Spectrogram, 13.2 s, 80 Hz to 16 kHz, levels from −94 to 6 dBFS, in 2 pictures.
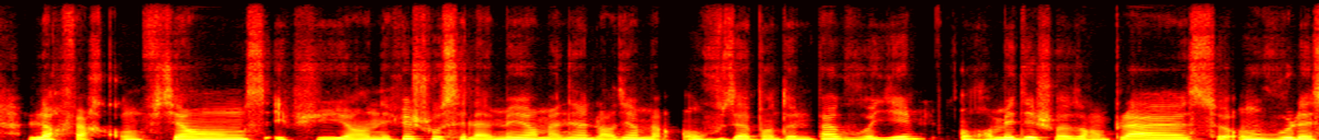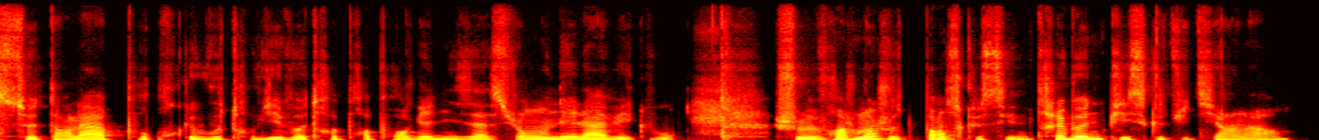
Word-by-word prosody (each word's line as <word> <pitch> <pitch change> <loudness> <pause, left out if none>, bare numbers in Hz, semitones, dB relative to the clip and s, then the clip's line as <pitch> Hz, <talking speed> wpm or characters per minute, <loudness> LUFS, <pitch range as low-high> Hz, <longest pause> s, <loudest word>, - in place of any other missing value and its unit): leur 195 +2 +4
faire 170 - -3
confiance 210 +5 +1
et 190 - -2
puis, 175 -2 -2
en 170 +1 +2
effet, 175 +11 +1
je 260 - -4
trouve 250 -1 0
c'est 220 -4 -3
la 160 -2 +1
meilleure 205 +5 +5
manière 190 +4 +3
de 210 - +2
leur 155 - 0
dire 220 +5 +3
«Mais 180 -5 +3
on 175 - +1
vous 185 +2 -3
abandonne 175 0 +1
pas 265 +6 +1
vous 245 - -4
voyez? 200 +9 0 0.2
On 185 - +3
remet 185 +5 +5
des 210 0 +4
choses 185 -3 -2
en 165 -1 -1
place, 225 +3 +1
on 190 +1 +6
vous 190 +1 +3
laisse 190 -1 +2
ce 190 - -1
temps-là 180 +4 -1
pour 225 -2 -11
que 205 - -2
vous 175 -2 -3
trouviez 170 +2 -3
votre 185 -1 -4
propre 170 0 -14
organisation, 160 +1 -3
on 225 -3 +3
est 160 -1 +2
là 175 - +1
avec 160 -1 -3
vous». - - -12 0.5
Je 170 0 -1
franchement, 175 - +2
je 235 - -3
pense 255 +3 -1
que - - -10
c'est 155 - -10
une 150 +1 -4
très 280 - 0
bonne 255 -1 +3
piste 175 -7 -5
que 160 - -8
tu 140 - -16
tiens 145 -2 -7
là, 125 - -7
hein. 210 - -8
185 Hz, 275 wpm, -19 LUFS, 170-215 Hz, 0.5 s, on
